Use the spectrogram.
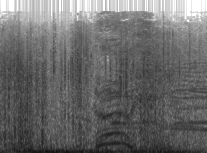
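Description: An ancient stone bridge collapses as Irish warriors use horses and ropes to pull out its keystones: a loud, sustained rumbling crash of tumbling masonry and heavy thuds, with a brief rising-and-falling tonal cry cutting through the roar partway in.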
